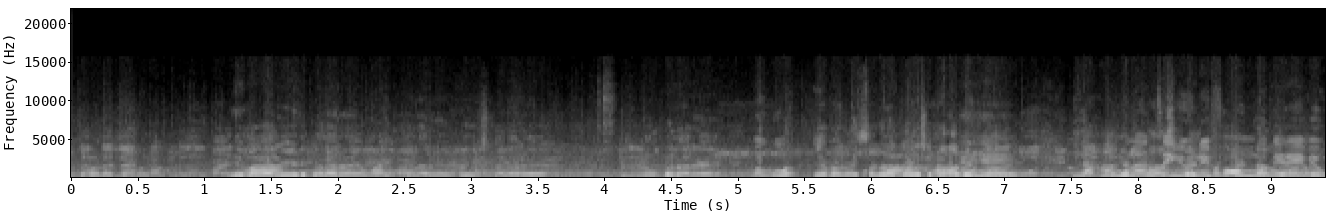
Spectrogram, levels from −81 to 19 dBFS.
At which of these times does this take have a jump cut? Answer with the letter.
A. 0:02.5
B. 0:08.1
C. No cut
C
